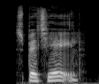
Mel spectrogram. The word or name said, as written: SPATIALT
